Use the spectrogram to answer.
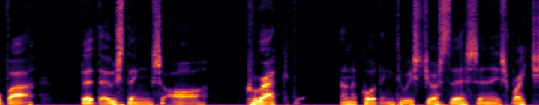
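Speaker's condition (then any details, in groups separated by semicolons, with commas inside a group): Multiple sclerosis; progressive form, irreversible nerve damage; extremely rapid progression, no recovery periods, typing very difficult; difficulty speaking any words, no longer able to teach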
